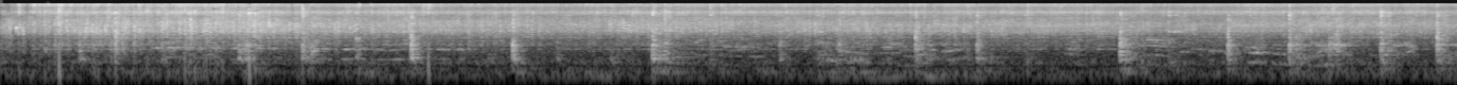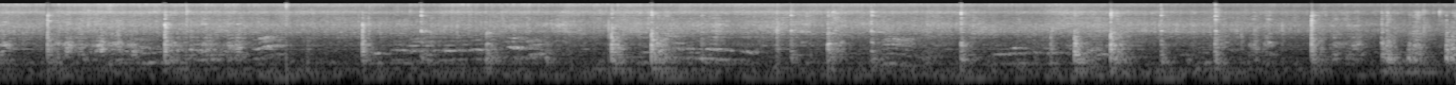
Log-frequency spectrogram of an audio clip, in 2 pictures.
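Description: Onions and spices sizzling in hot oil in a kadai, with a spatula stirring and scraping against the pan in frequent short knocks and scrapes. The sizzle is loudest in the first few seconds.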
